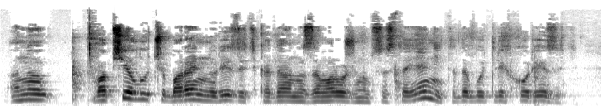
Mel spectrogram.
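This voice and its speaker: A moderate pace and ordinary pitch variation, over light background noise. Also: man. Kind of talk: tutorial. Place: kitchen.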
